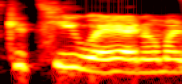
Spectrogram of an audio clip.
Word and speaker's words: Khethiwe: you yeah okay well thank you so it's katie way i know my name is a little different to pronounce okay i love the name i love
